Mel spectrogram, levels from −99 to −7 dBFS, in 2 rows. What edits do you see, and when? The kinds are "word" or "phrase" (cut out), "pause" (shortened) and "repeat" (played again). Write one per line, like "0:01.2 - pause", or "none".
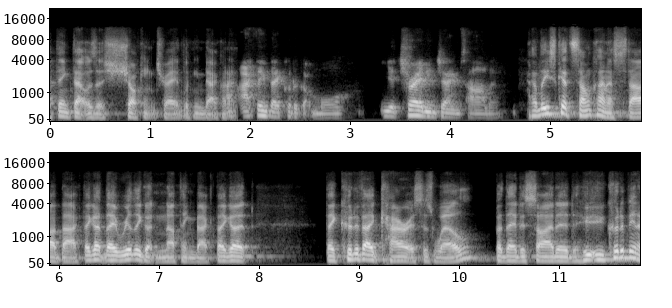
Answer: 0:01.9 - word
0:03.1 - word
0:04.7 - word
